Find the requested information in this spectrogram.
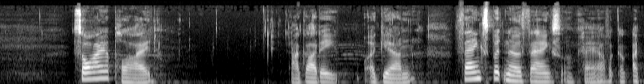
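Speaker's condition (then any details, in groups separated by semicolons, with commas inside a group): No condition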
